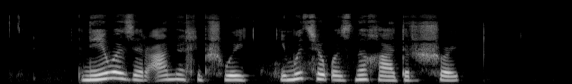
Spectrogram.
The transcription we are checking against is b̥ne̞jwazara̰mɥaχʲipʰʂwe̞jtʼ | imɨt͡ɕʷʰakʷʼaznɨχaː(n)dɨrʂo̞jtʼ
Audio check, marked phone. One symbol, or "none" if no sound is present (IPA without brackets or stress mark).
none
